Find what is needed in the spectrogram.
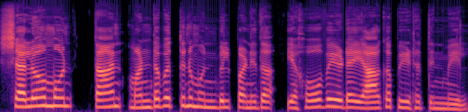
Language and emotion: Malayalam, neutral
